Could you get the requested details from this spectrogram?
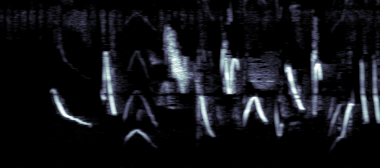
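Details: Yellow-fronted canary (Serinus mozambicus) delivering song: a drawn-out falling whistle, arched slurs, then an accelerating jumble of sharp high whistled notes to the end.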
